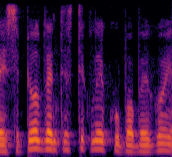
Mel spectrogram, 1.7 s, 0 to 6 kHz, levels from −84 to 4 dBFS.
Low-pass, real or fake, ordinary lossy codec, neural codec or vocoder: 5.4 kHz; real; AAC, 32 kbps; none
